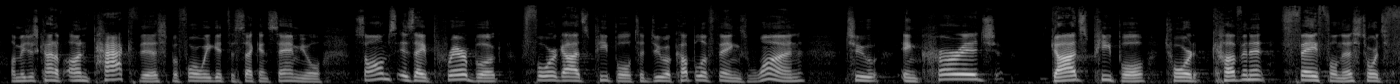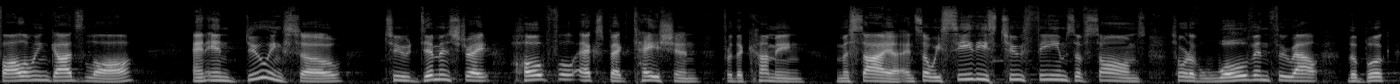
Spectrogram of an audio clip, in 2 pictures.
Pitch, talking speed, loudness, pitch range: 175 Hz, 140 wpm, -26 LUFS, 155-195 Hz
